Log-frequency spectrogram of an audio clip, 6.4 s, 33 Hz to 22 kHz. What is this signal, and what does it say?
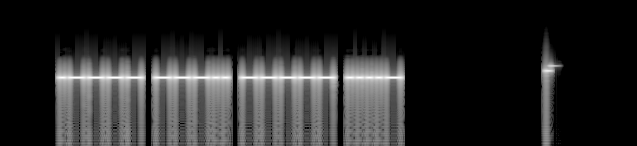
Morse code, heard as a keyed tone, about 25 wpm, 700 Hz. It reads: 1804
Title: Numbers - Contest Style - 4-Digit 25wpm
